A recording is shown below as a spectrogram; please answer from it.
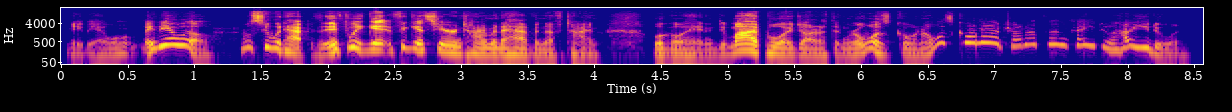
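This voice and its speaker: A man's voice: fairly high pitch, wildly swooping pitch, fast talker, no room sound, clean studio sound. A man hosting a casual livestream, chatting with viewers in a rambling, conversational way and often repeating his phrases. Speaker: livestream host and toy collector. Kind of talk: casual live chat, reading viewer comments.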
